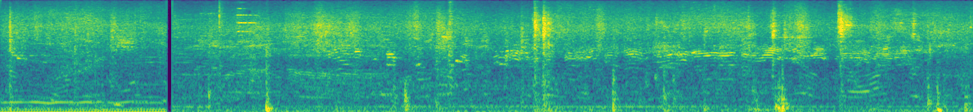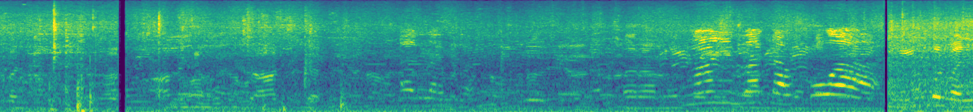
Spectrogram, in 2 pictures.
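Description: Riding inside a moving bus on the way to college, with steady engine rumble and road noise throughout while people talk nearby.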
